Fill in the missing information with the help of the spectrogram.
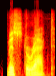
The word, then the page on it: misdirect: American English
